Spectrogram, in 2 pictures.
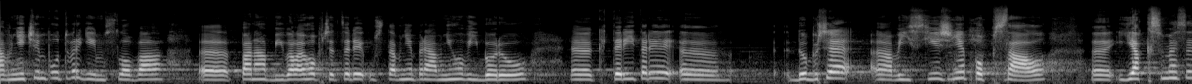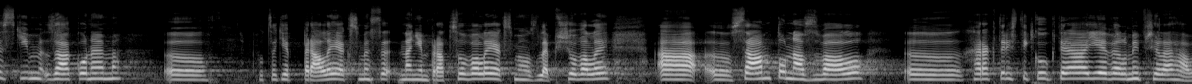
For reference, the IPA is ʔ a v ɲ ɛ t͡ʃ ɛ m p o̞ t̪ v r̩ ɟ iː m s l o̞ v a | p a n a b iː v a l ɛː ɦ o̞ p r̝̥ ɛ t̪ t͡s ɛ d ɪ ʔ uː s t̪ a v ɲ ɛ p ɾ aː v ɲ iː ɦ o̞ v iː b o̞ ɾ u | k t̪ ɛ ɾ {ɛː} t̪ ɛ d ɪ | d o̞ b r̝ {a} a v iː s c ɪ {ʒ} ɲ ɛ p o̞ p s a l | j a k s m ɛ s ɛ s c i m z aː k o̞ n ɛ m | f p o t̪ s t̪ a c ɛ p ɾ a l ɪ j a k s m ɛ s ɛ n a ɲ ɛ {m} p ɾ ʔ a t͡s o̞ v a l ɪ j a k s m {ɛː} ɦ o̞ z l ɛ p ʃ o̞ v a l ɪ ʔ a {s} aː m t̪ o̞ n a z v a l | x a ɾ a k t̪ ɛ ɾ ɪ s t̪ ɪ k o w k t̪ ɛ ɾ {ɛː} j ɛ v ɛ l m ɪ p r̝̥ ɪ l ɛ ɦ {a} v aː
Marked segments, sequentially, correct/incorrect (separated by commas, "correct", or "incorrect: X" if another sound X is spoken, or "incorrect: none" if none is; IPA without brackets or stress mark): incorrect: iː, incorrect: ɛ, correct, correct, incorrect: ɛ, correct, incorrect: aː, correct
